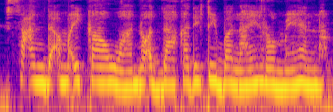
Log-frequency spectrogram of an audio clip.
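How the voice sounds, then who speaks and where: A woman's voice: on the high side, little pitch movement, moderate pace, darkish tone, close to an everyday voice. A woman playing a determined wife and mother in a dramatized story, earnest and persuasive. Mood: pleading, insistent. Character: determined wife and mother set on working abroad. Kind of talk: dramatized first-person storytelling with dialogue.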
